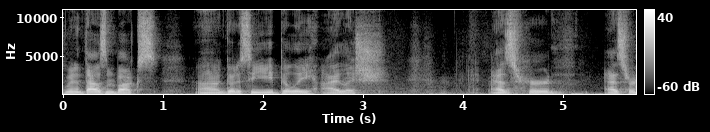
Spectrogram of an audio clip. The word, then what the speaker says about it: Billie Eilish: Go to see Billie Eilish, as her name is pronounced, as I've just learned.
